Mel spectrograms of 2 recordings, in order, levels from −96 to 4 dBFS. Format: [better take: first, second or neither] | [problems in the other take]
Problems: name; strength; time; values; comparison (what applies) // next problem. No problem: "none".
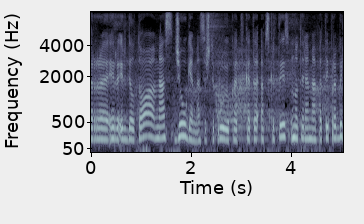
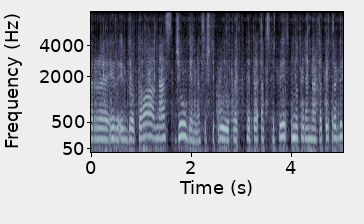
first | noise reduction (neural mask model RNNoise)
